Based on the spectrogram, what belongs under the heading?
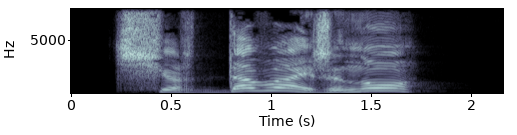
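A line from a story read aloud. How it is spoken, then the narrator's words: Shout. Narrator (Russian): выкрикнул Серега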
